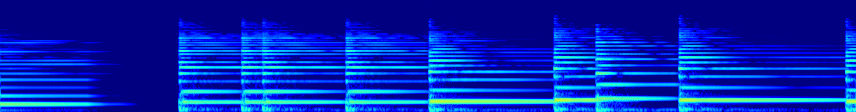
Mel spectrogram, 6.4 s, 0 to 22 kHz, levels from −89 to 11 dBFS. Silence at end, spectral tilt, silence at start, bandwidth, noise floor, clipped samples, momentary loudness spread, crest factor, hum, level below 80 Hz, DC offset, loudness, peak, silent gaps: 0 s; -4 dB/octave; 0 s; 12.5 kHz; -71 dBFS; under 0.1%; 11 LU; 16 dB; none; -66 dBFS; under 0.1%; -41 LUFS; -26 dBFS; 1.19-1.34 s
